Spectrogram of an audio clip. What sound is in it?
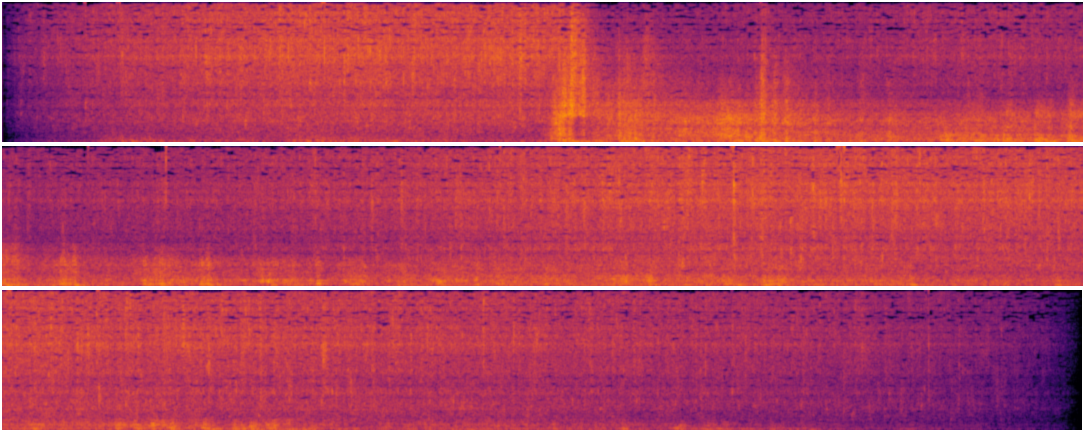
Loud Thunderclap
A loud & sharp pow followed by rumbling rolling thunder. I love these stormy days in Alabama.
field-recording, lightning, nature, rain, roll-of-thunder, storm, thunder, Thunderclap, thunder-crack, Thunder-roll, thunder-storm, thunderstorm, weather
